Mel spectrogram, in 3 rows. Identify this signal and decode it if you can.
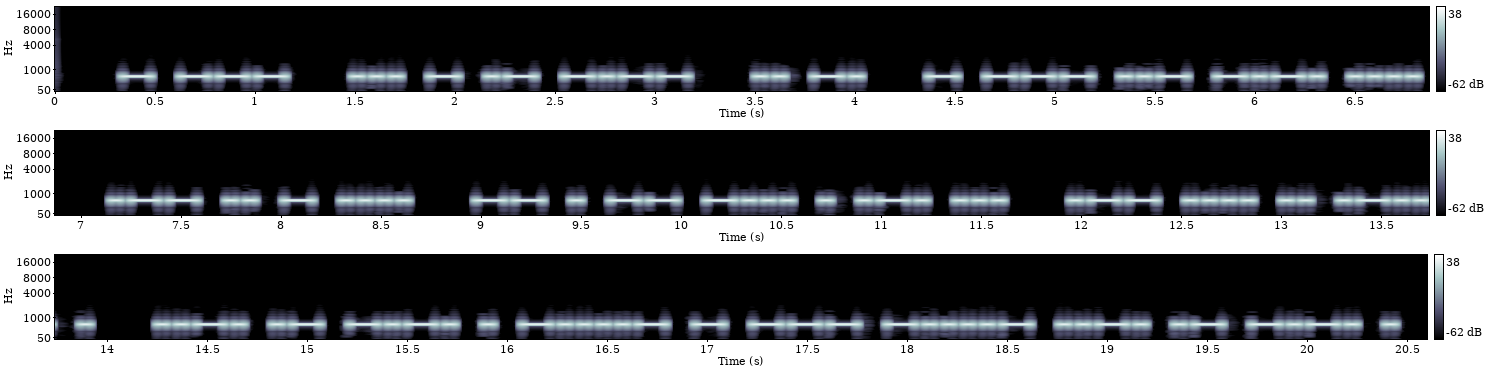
Morse code, heard as a keyed tone, about 25 wpm, 600 Hz. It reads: TO STAY IN TOUCH WITH MEMBERS WHILE FACE-TO-FACE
